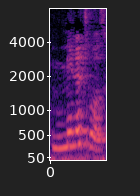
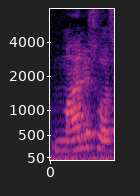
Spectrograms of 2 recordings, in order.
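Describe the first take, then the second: First: Minotaur is pronounced the Australian English way. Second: Minotaur is pronounced the British English way. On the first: "Minotaur's correct for Australian English" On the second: "Minotaur's correct for British English"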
